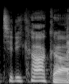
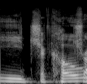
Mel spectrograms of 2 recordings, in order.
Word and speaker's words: Titicaca: We are pronouncing it correctly. – When we say Lake Titicaca. – That's what it's pronounced. – That is how they say it.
